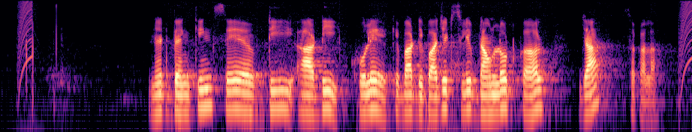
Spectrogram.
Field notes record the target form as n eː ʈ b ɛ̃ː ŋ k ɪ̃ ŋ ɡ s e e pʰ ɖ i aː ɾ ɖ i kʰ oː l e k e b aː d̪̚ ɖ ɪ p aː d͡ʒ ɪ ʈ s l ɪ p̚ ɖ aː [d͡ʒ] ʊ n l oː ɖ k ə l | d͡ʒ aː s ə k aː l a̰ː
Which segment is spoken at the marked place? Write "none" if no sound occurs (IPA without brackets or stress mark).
none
